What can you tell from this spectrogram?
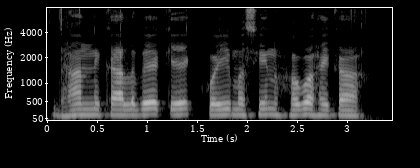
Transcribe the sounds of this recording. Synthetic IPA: d̪ʱanːikalbekekoiməsinɦobɔɦəjka

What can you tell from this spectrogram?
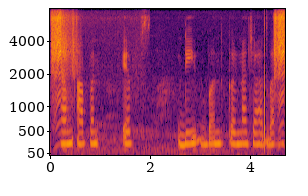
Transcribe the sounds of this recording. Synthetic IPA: ɦamapən | efs | ɖibənd̪ʱkəɾnat͡ʃaɦət̪bəna

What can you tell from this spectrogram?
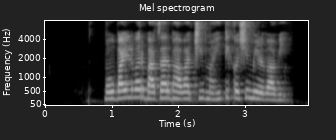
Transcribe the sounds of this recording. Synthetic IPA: mobailʋəɾbad͡zaɾbʱaʋat͡ɕiːmaɦit̪iːkəɕiːmiɭʋaʋiː

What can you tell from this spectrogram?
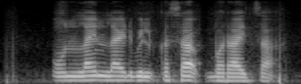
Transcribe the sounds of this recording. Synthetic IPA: ɔnlainlajɽbiːlkəsabʱəɾajt͡sa̰

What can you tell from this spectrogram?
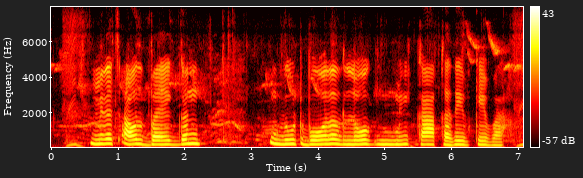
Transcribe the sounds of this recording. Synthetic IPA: mɪɾət͡ʃaʊlbɐjɡən | ɾuːʈboːɾəɾloːɡmẽkaqəɾiːbkebaː

